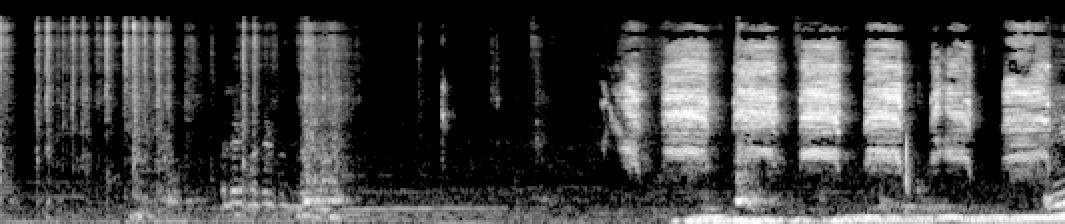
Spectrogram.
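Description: Hand-tame parrots give harsh, loud squawks and calls in repeated bursts, crowding the later part. A few voices are heard faintly in the quieter stretch before.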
